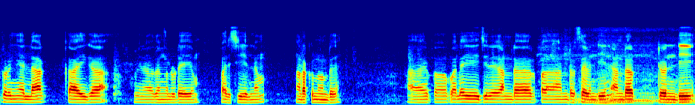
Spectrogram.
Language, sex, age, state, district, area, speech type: Malayalam, male, 45-60, Kerala, Malappuram, rural, spontaneous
